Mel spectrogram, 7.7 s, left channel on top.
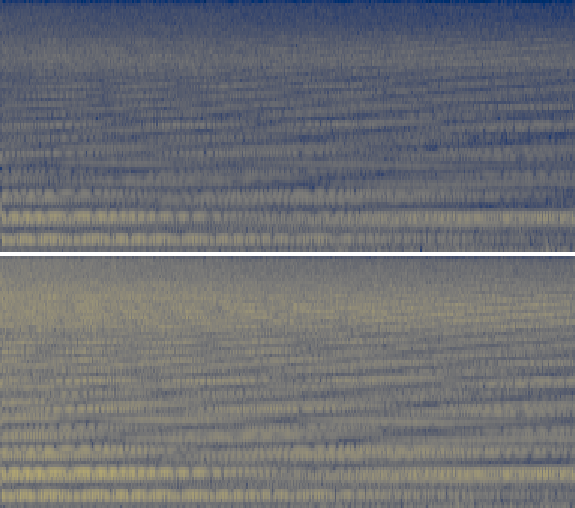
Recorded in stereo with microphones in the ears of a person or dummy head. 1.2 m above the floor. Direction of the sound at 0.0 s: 60° right (ahead or behind).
